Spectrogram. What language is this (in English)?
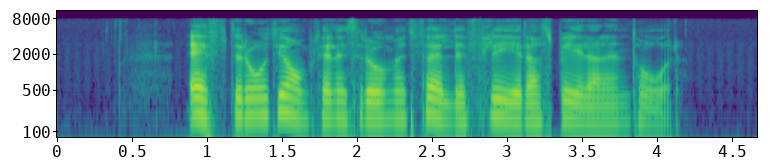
Swedish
